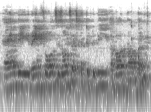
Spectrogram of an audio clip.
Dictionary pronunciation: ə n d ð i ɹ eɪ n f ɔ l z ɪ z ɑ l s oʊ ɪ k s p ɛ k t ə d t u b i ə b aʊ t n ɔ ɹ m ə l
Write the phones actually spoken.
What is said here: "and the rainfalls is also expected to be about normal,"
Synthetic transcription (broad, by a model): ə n d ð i ɹ eɪ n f ɔ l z ɪ z ɑ l s oʊ ɪ k s p ɛ k t ə d t u b i ə b aʊ t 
